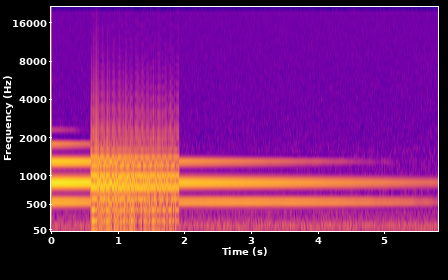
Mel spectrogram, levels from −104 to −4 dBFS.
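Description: From 0.59 to 1.91 s, robotic sound from repeated short buffers gives a metallic 200 Hz buzz, likely a looping 5 ms chunk, shown as even spectrogram stripes.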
